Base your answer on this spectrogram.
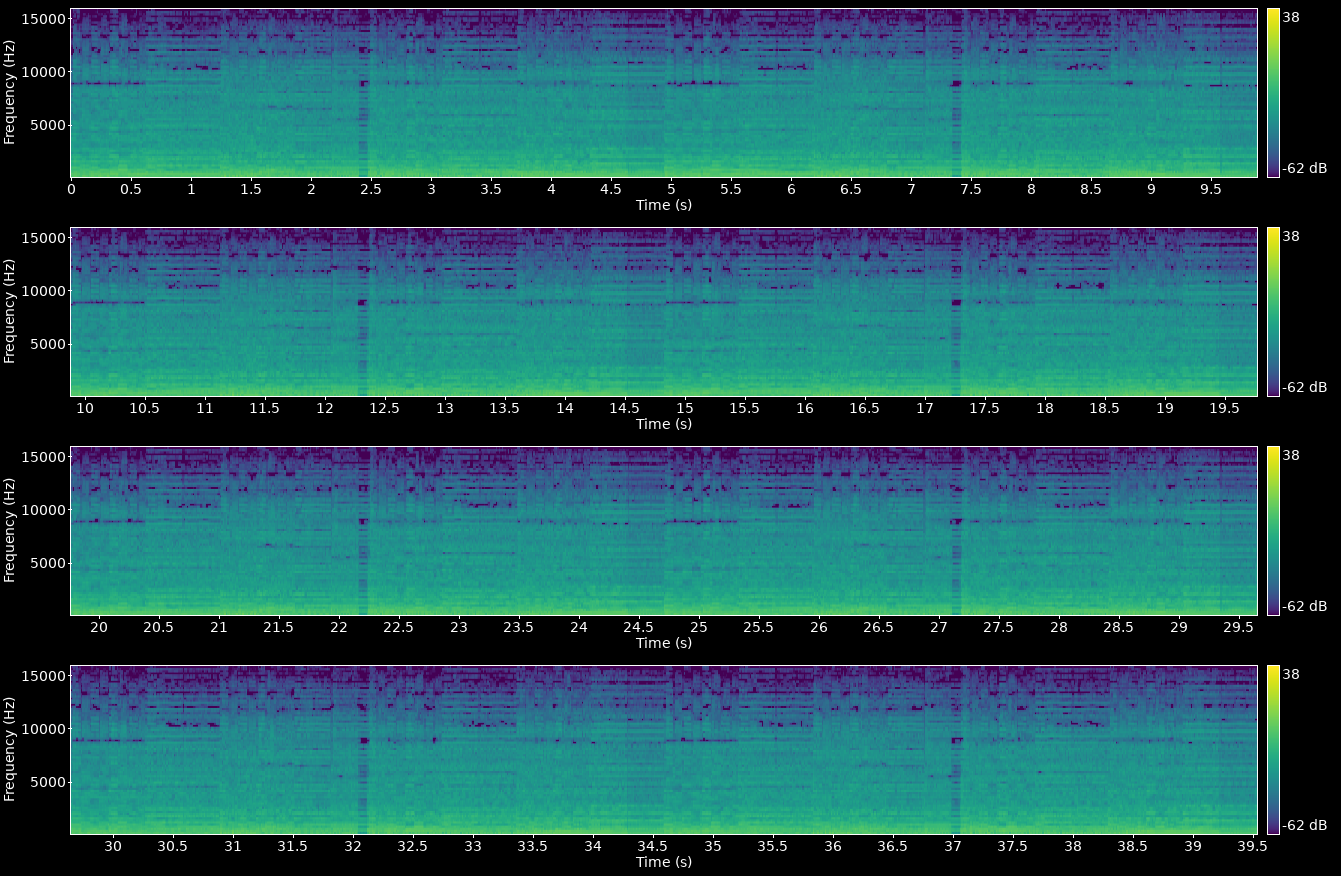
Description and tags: Gras und Brennnesseln
Gras, Florida, Brennesseln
